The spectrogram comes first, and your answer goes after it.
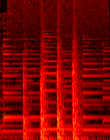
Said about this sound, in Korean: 노크를 해보았지만 아무런 기척이 없었고 이 사람들이 장난하나 하는 마음에 다시 문을 두드리기 시작했습니다.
